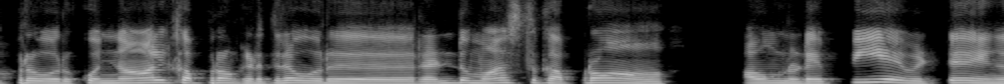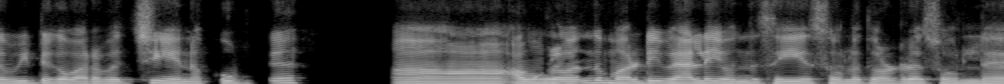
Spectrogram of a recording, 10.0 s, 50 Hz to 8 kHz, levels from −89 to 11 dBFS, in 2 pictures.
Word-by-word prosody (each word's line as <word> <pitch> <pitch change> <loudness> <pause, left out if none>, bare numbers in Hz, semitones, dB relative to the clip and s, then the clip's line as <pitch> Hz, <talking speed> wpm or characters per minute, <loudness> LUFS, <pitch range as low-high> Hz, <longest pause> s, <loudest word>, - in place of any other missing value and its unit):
அப்புறம் 200 -3 -1
ஒரு 175 - -1
கொஞ்ச 190 -1 +1
நாளுக்கு 225 +1 +2
அப்புறம் 215 -1 -1
கிட்டத்தட்ட 190 +3 0
ஒரு 185 0 +1 0.4
2 195 +5 0
மாசத்துக்கு 215 -1 0
அப்புறம் 215 +3 -1 0.6
அவங்களுடைய 185 -2 +1
பிஏ 265 +1 +3
விட்டு 190 +5 -2
எங்கள் 180 -1 0
வீட்டுக்கு 185 -1 0
வர 165 - -1
வச்சு 165 +5 -2
என்னை 160 -1 -2
கூப்பிட்டு, 190 +2 -4 0.6
ஆ - - 0 0.6
அவங்கள 175 0 +2
வந்து 210 +4 -2
மறுபடியும் 180 +1 +2
வேலையை 185 +1 +3
வந்து 175 0 -2
செய்ய 175 0 +2
சொல்ல 165 -1 +1
தொடர 170 +3 +1
சொல்லு 155 +1 0
185 Hz, 175 wpm, -21 LUFS, 175-210 Hz, 0.6 s, பிஏ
